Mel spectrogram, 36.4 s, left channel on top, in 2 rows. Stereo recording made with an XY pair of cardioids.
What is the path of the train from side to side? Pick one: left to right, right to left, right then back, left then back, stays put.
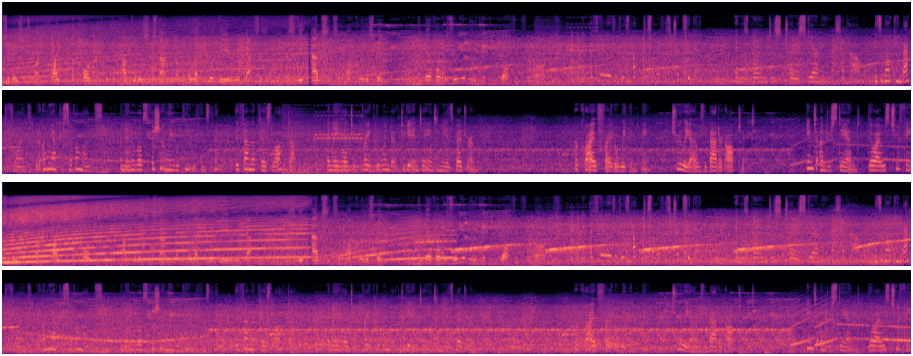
left to right.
